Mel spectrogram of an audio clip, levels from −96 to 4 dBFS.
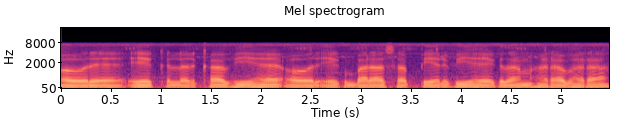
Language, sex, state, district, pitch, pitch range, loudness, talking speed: Hindi, male, Odisha, Nuapada, 110 Hz, 105-110 Hz, -16 LUFS, 165 wpm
